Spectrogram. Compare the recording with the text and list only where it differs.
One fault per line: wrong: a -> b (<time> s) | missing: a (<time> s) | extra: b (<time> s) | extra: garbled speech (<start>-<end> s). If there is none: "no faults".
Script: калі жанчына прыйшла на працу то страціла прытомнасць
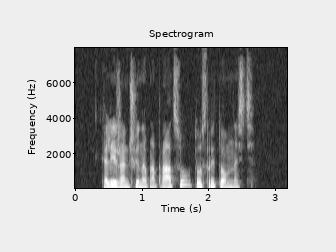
missing: прыйшла (1.1 s)
missing: страціла (1.9 s)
